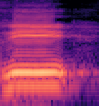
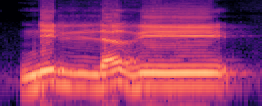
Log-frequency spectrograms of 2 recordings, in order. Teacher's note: ہمزۃ نون لام زیر نیل، لام زبر لا، ہمزۃ لمزۃ نلا، ذال یا زیر ذی، یا ساکن سے پہلے زیر ہے، یا مدہ ہوا، اور یا مدہ کو ایک الف کے برابر کھینچ کر پڑھیں گے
